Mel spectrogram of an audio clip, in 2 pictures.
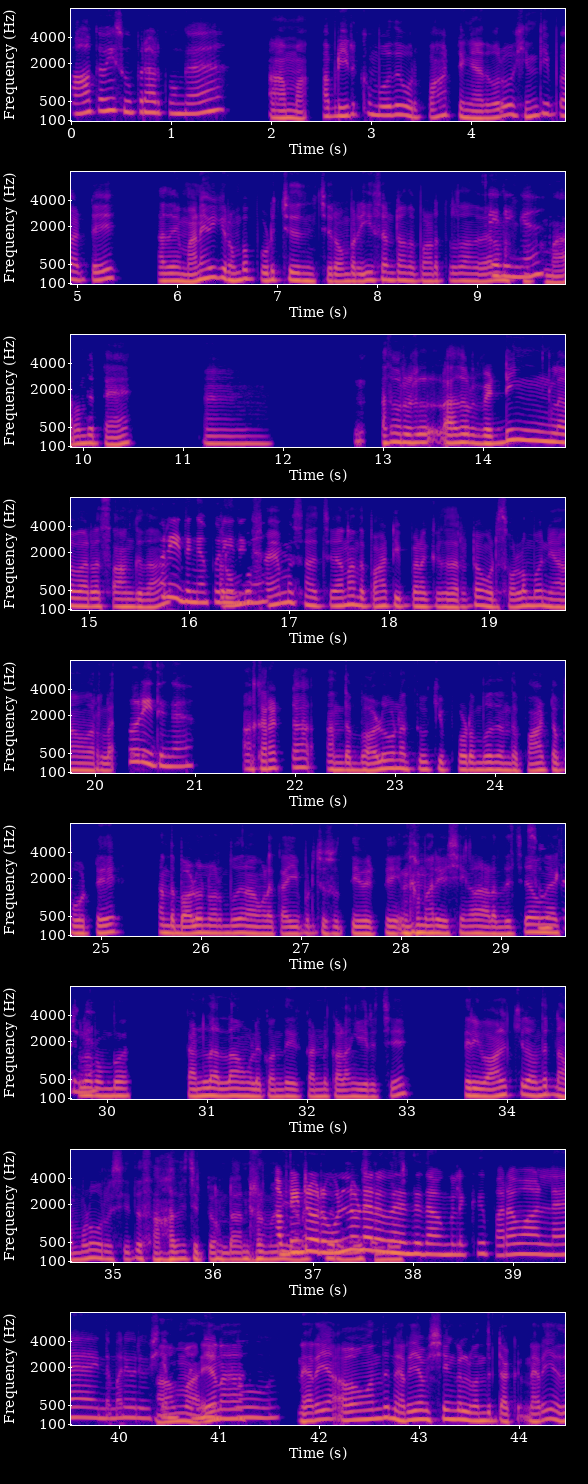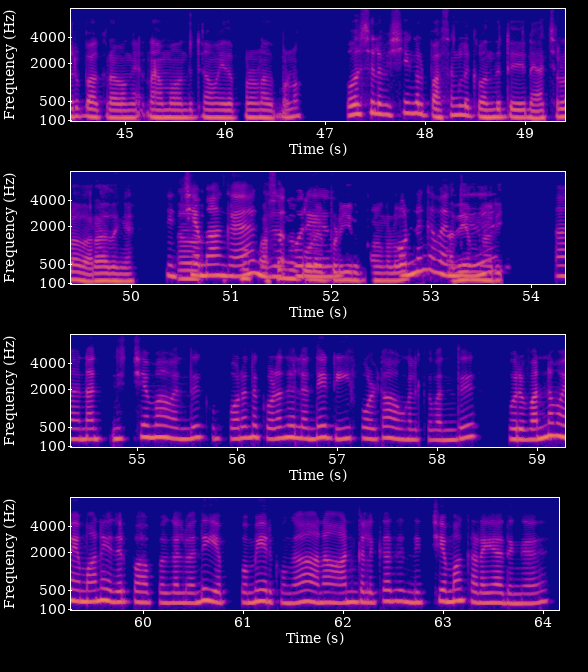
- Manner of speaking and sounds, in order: in English: "ரீசென்ட்டா"; in English: "வெட்டிங்கில"; joyful: "கரெக்ட்டா அந்த பலூன தூக்கி போடும்போது … எனக்குமே ரொம்ப சந்தோஷம்"; laughing while speaking: "கரெக்ட்டா அந்த பலூன தூக்கி போடும்போது … எனக்குமே ரொம்ப சந்தோஷம்"; in English: "ஆக்சுவலா"; surprised: "பரவாயில்ல இந்த மாதிரி ஒரு விஷயம் பண்ணிட்டோம்"; in English: "நேச்சுரல்லா"; in English: "டிஃபால்ட்டா"; other background noise
- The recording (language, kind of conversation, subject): Tamil, podcast, திருமணத்தில் உங்களுக்கு மறக்க முடியாத ஒரு தருணம் நடந்ததா?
